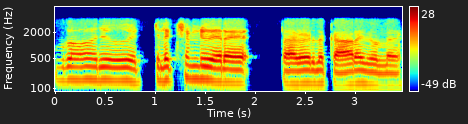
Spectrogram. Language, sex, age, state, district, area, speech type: Malayalam, male, 18-30, Kerala, Kozhikode, urban, conversation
